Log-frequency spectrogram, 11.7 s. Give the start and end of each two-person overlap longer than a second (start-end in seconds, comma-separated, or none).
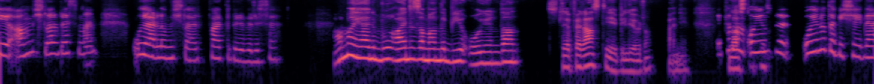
none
